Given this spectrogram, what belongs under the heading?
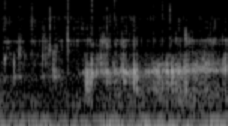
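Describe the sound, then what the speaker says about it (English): Water pouring onto a tea pouch in a cup, a soft steady trickle and splash with faint rising pitch as it fills, close and quiet, no talking. "In goes the water."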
